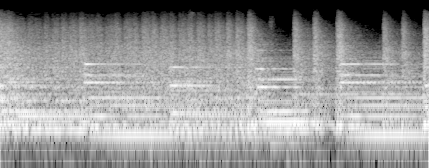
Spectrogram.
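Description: A massed choir singing sustained chords, accompanied by piano and timpani, with a percussion roll in the first second and drum strokes later on.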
